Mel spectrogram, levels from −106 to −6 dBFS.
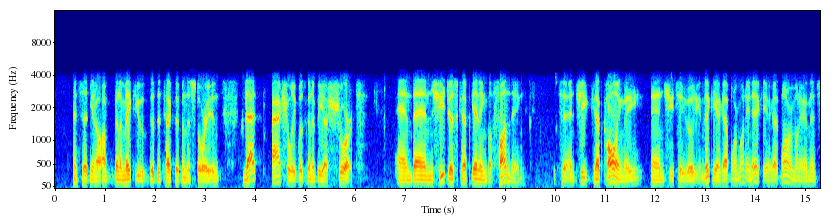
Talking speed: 200 wpm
